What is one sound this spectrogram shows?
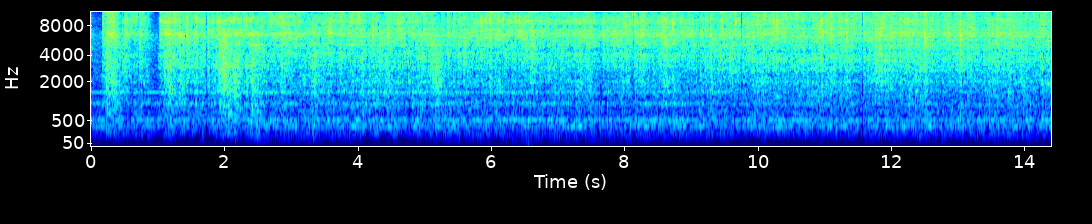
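An electric welding arc crackles and sizzles steadily.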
